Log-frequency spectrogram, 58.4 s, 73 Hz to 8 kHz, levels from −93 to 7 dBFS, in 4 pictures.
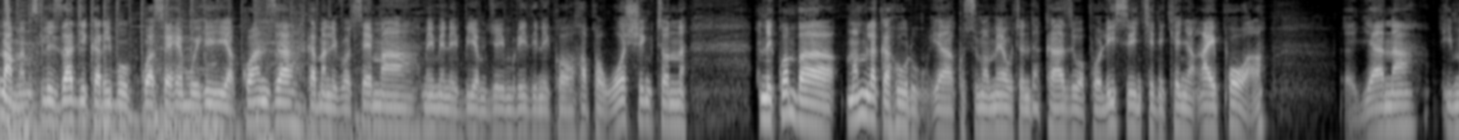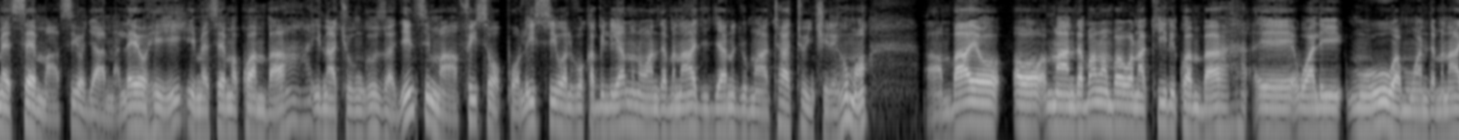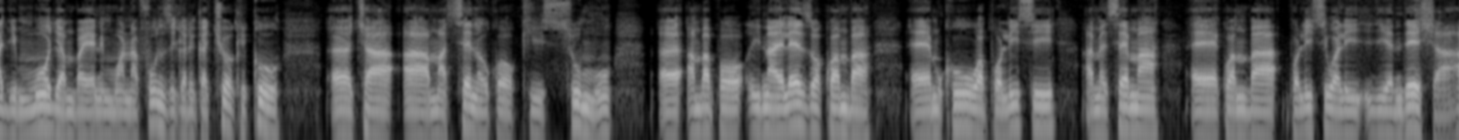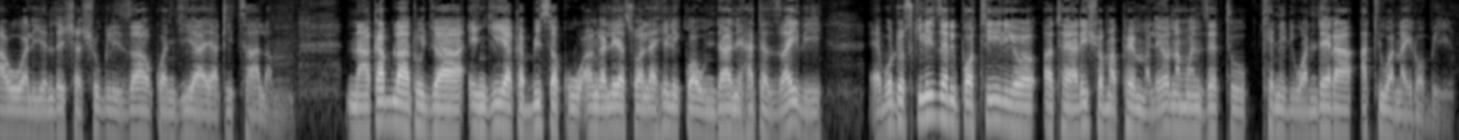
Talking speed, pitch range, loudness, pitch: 115 wpm, 100-120 Hz, -26 LUFS, 110 Hz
